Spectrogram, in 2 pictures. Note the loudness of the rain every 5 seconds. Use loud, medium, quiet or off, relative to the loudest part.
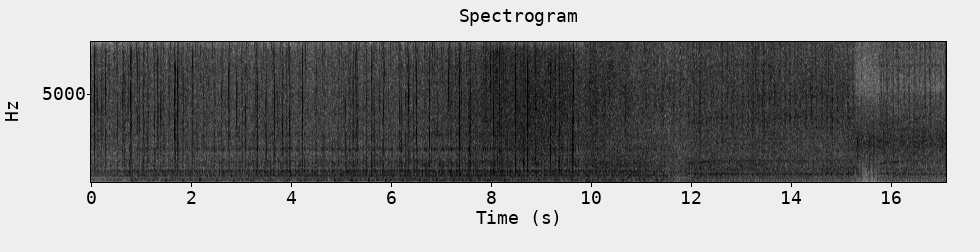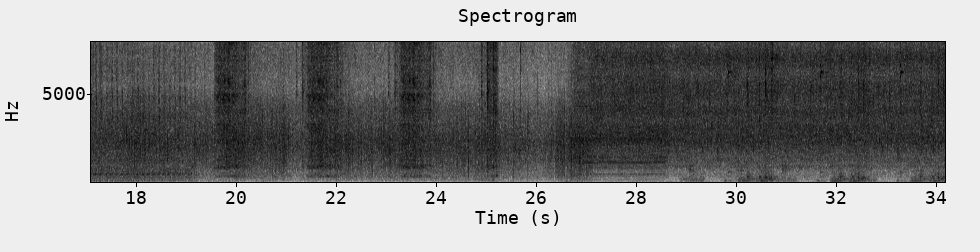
medium, loud, medium, medium, medium, medium, medium.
